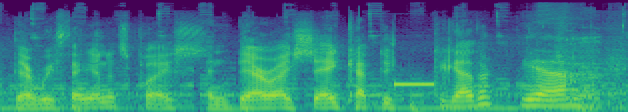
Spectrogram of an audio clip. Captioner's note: beep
